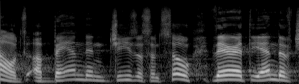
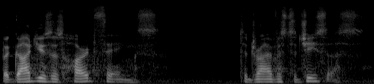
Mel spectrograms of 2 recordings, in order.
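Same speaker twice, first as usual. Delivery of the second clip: quiet emphasis; 6 semitones lower, 10 dB quieter than usual. Acted. Pastor drops soft and low for the point. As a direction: let the truth settle gently.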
